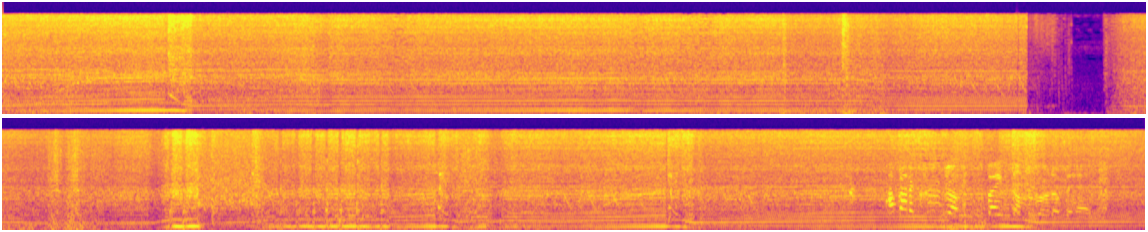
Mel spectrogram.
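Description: A car engine roars loudly, rising and falling in pitch as it revs and shifts gears.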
